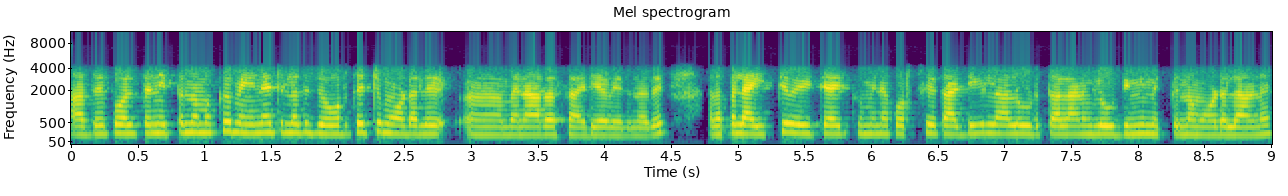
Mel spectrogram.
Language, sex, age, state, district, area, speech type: Malayalam, female, 18-30, Kerala, Kannur, rural, conversation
